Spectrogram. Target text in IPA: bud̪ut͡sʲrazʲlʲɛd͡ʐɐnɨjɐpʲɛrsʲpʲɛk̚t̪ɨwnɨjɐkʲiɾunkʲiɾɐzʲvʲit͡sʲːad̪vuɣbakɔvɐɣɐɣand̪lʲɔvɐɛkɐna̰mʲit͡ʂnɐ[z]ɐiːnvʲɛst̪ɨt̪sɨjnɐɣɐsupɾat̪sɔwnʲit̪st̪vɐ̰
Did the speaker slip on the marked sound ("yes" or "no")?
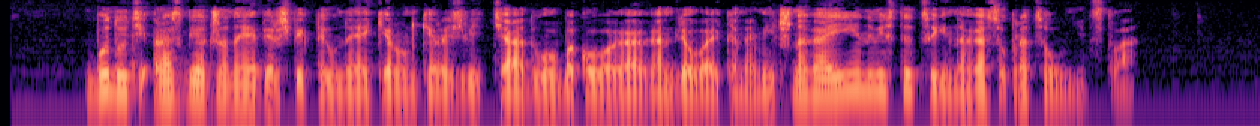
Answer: yes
